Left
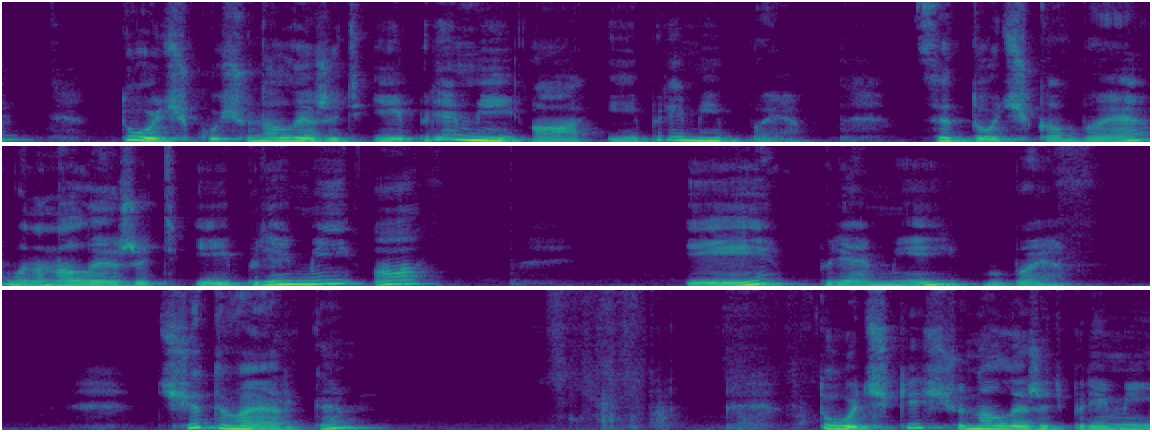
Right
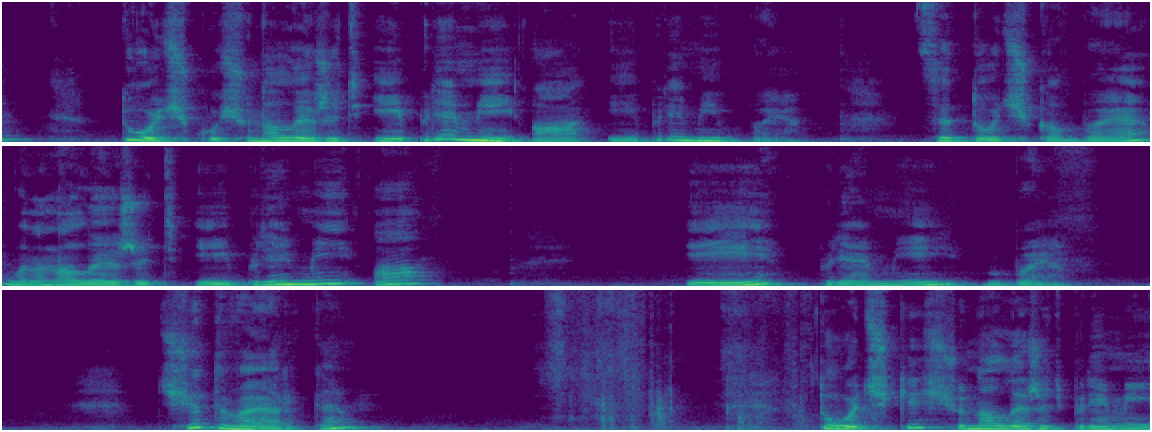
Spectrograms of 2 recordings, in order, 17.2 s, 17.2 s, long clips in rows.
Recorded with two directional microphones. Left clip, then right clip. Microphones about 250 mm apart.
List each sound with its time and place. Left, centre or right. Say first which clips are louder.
0.3 s speech: left 2 dB; centre
9.1 s speech: left 1 dB; centre
14.8 s a sound: right 8 dB; right
15.5 s speech: even; centre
